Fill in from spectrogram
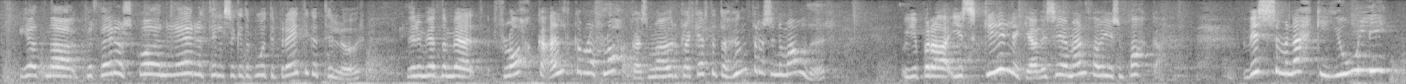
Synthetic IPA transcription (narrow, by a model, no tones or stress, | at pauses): çɛt̪nakʰɪɾ̥θejɾaɾskɔːðɪnɪɾɛɾʏt̪ʰɪlɛs̬aðcɛːt̪apuːat̪ʰɪpɾeːjt̪iŋkat̪ʰɪlːœɣʏɾ̥ | vɪðɾmçjɛt̪namɛðflɔhkaʔɛlt̪kamlaflɔhkasɛmaʏɾʏkʰlɛaðacɛr̥t̪hɪht̪aɦʏnt̪ɾasiːnʏmaːwðʏ̰ɾ̥ | ɔɣjɛpaːɾajɛscɪːlɛcɪavɪðsjeːjamɛnθawjɛsɛmpʰahka̰ | vɪsːʏmɛnɛhcɪjuːli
